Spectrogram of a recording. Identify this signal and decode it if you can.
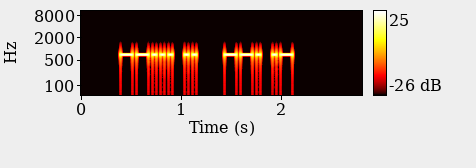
Morse code, heard as a keyed tone, about 32 wpm, 700 Hz. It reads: 7I GA
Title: Winter Field Day Exchanges Encore 30wpm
